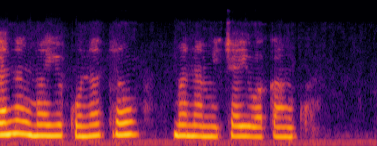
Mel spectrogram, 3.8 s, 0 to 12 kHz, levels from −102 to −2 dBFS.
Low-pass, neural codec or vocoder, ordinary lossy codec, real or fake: 7.2 kHz; codec, 16 kHz, 8 kbps, FreqCodec, smaller model; Opus, 32 kbps; fake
